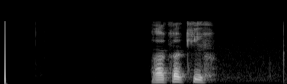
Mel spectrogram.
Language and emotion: Russian, neutral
